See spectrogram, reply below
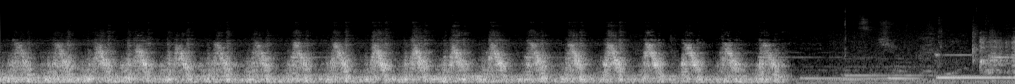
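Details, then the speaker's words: A fetal heartbeat at 28 weeks' gestation heard during a 4D/5D ultrasound: rapid, regular whooshing Doppler pulses at about 150 beats a minute, a normal fetal rate. "There's that heart beating. Let's take a listen."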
